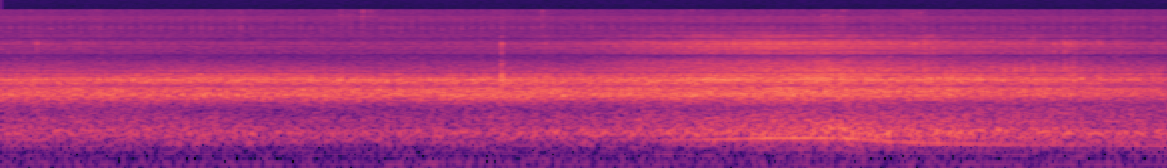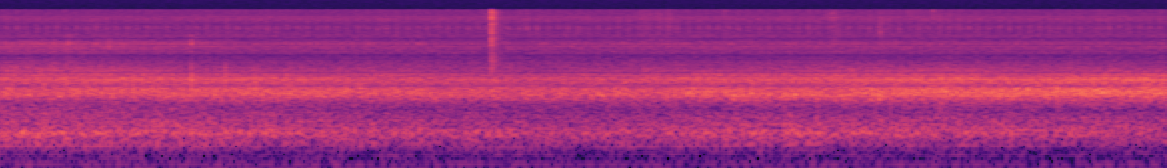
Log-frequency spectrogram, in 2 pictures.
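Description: Street traffic: a steady hum of passing cars, with one vehicle passing louder about six seconds in.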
